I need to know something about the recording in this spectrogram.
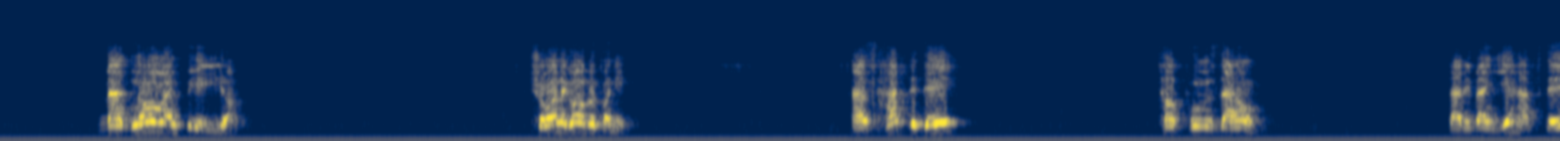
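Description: An elderly man speaks calmly into a microphone in short bursts with pauses.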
